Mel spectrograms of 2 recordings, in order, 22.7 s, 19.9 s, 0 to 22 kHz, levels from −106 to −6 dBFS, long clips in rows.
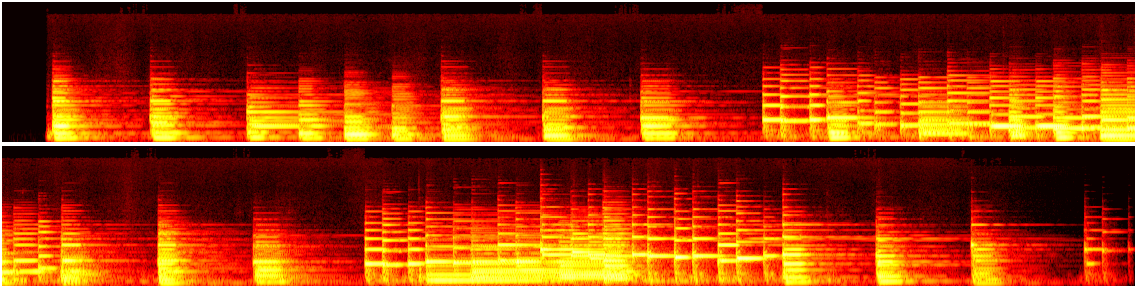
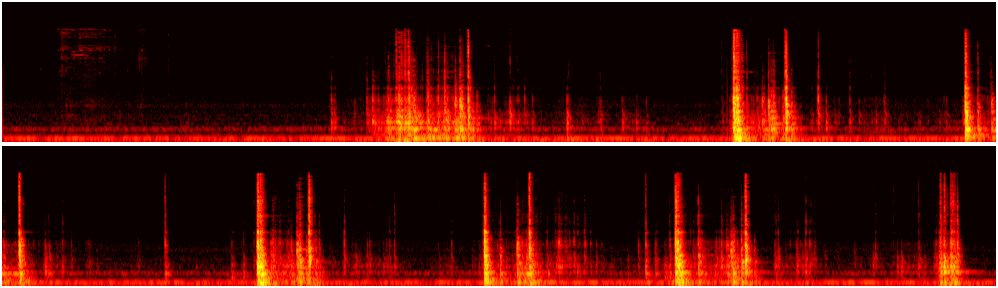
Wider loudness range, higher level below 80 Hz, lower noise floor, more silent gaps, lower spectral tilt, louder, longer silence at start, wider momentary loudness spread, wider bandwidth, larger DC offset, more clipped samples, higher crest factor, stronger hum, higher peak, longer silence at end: about the same, 8 LU vs 7 LU; first, -44 dBFS vs -56 dBFS; second, -63 dBFS vs -71 dBFS; neither; first, -9 dB/octave vs -5 dB/octave; first, -22 LUFS vs -41 LUFS; second, 0.45 s vs 3.25 s; second, 16 LU vs 23 LU; second, 7 kHz vs 11 kHz; neither; neither; second, 18 dB vs 32 dB; neither; first, -4 dBFS vs -14 dBFS; about the same, 0.3 s vs 0.35 s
